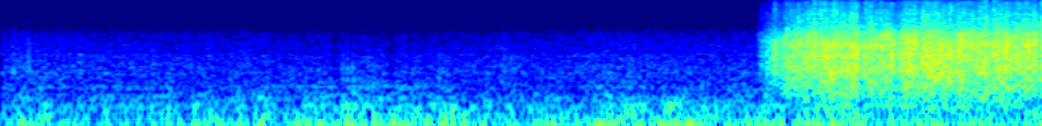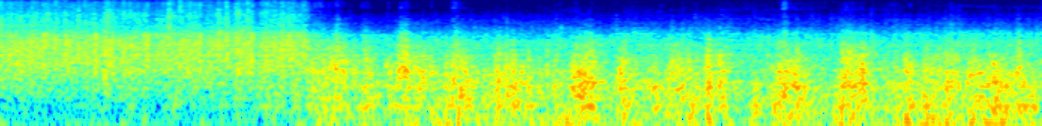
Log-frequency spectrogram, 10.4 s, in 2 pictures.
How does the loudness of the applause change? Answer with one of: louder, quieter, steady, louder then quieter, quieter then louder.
quieter.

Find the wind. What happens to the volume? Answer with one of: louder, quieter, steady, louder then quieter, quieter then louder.
louder.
